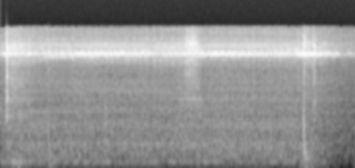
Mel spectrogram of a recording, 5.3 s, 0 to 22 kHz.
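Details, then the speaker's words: Gigabyte HD 7970 overclocked graphics card under load running Crysis at about 80% activity: a thin, steady high-pitched buzz over soft fan hiss; it stops instantly when the load ends. The owner is unsure whether this is normal. "load crisis cuz it starts buzzing really loudly on crisis right just launching crisis now"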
